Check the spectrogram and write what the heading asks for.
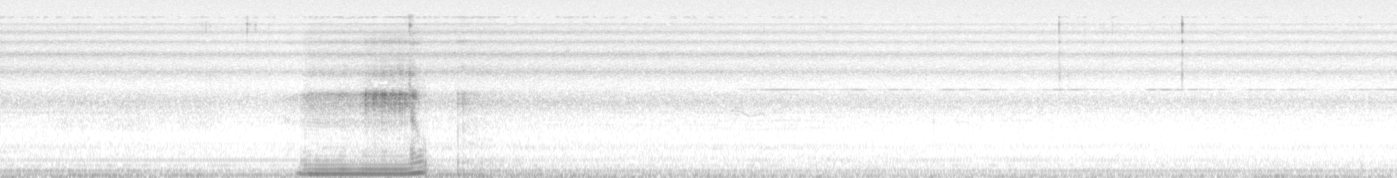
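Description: Quiet room tone with a low steady hum; about two seconds in, a man gives a short, low, held hum lasting about a second.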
